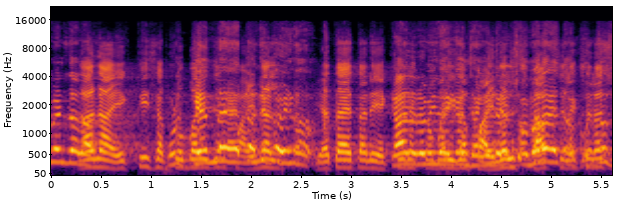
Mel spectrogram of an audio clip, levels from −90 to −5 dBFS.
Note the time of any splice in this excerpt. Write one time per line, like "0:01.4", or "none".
none

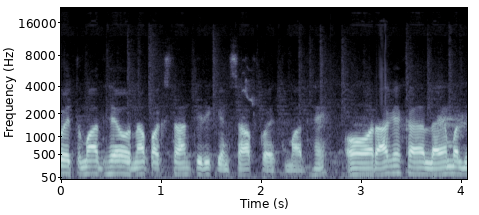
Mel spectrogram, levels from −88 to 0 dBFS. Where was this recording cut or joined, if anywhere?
0:02.6

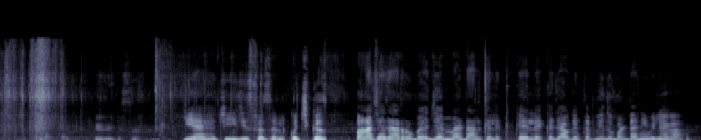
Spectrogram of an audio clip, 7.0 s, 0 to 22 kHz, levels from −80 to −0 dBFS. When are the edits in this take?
0:03.3

